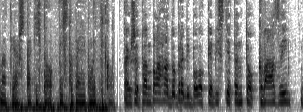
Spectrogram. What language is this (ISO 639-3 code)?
slk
